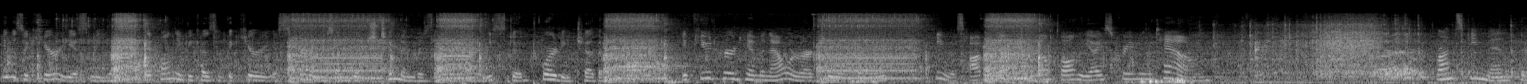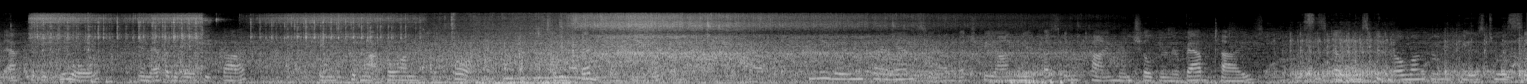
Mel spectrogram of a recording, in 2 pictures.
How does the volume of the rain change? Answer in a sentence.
The volume of the rain goes up, then down.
